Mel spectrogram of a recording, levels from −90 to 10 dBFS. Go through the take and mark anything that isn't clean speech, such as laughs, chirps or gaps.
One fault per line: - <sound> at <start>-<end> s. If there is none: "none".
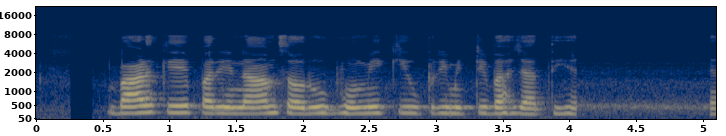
none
